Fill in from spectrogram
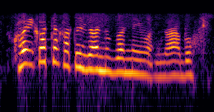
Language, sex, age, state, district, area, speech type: Nepali, female, 18-30, West Bengal, Kalimpong, rural, conversation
